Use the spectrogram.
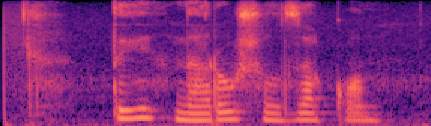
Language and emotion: Russian, neutral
